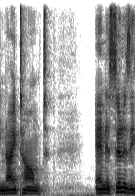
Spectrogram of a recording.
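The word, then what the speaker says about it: Nytomt: he said well it's it's like new york to montana it's n-y-t-o-m-t naitamt and as soon as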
